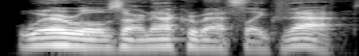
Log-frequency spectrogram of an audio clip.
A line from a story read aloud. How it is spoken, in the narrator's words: said Malin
